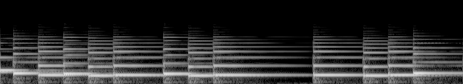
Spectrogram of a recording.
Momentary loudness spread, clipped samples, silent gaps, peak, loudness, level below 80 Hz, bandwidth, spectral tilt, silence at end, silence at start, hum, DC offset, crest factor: 7 LU; under 0.1%; none; -2 dBFS; -15 LUFS; -50 dBFS; 4.8 kHz; -6.5 dB/octave; 0 s; 0 s; none; under 0.1%; 12 dB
